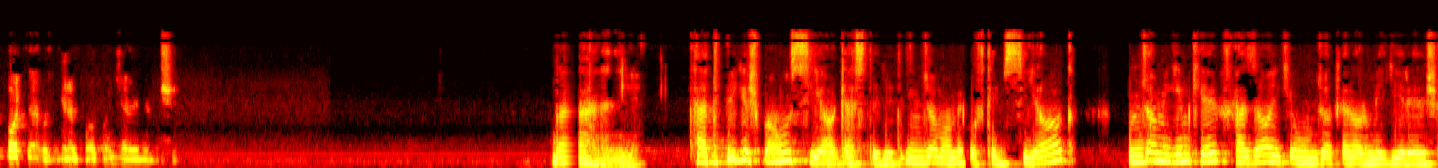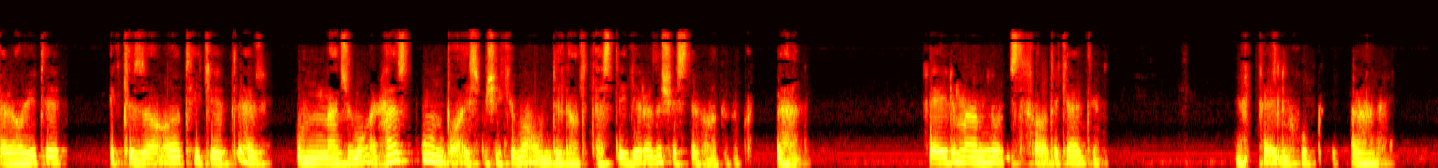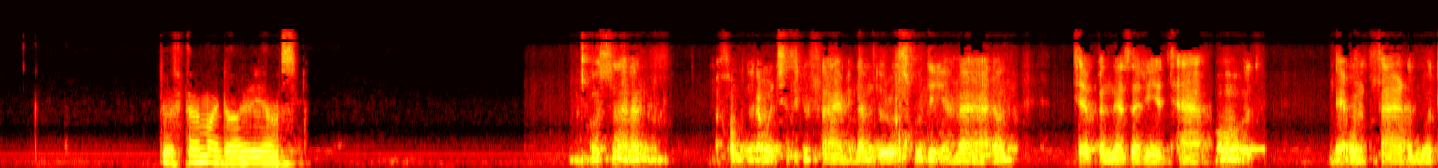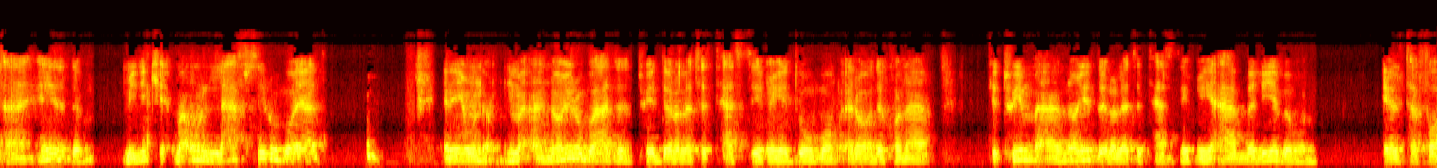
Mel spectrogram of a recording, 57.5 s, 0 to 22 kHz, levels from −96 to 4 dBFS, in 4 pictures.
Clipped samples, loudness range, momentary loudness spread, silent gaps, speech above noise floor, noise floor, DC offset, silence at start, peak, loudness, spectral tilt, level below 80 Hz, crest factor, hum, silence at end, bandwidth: under 0.1%; 7 LU; 10 LU; none; 44 dB; -60 dBFS; under 0.1%; 0 s; -2 dBFS; -16 LUFS; -6 dB/octave; -54 dBFS; 14 dB; none; 0 s; 10 kHz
